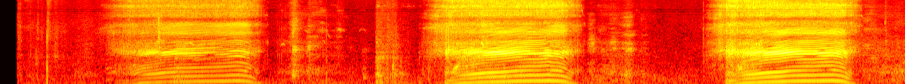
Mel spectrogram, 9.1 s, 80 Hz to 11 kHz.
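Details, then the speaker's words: Snoring from a man sleeping at 3:30 a.m. with a pillow over his nose: loud, rasping, droning snores on each in-breath, three in about nine seconds, roughly 20 breaths a minute. "hmm that was 3 30 a.m adam snowing with the pillow over his nose so you can't hear it"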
